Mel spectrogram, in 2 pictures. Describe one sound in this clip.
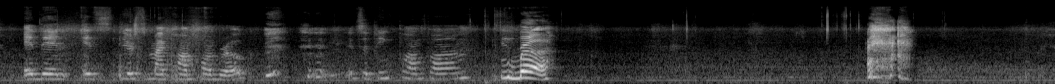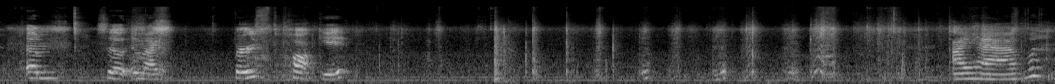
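A young girl talks animatedly close to the microphone.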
